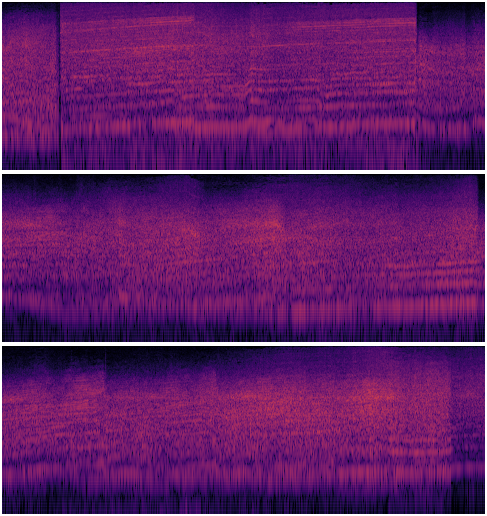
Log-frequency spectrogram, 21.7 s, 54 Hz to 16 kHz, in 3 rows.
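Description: Race cars, including a 1992 BMW 318i, racing in a video game, engines revving loudly and continuously with pitch climbing through gear changes, one car close and dominant, no talk.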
